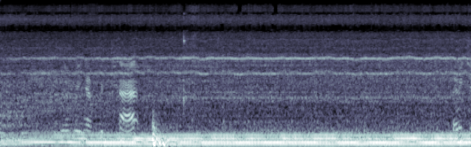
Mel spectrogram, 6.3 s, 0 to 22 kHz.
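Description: A BMW K1300S motorcycle engine idles steadily and close by, a constant low hum that runs the whole time beneath a man's speech.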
